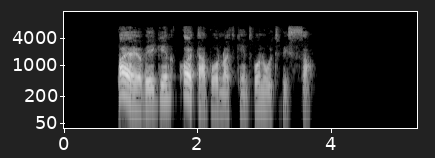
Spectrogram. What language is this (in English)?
Hungarian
